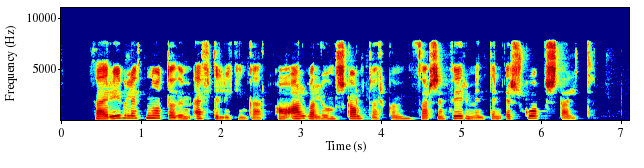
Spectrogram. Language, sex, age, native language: Icelandic, female, 40-49, Icelandic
